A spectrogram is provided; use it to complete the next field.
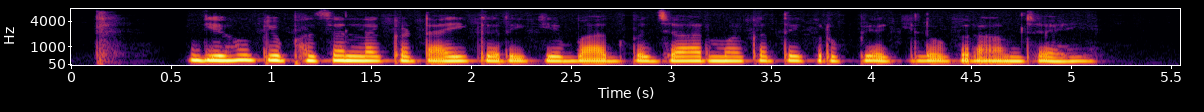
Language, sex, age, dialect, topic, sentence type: Chhattisgarhi, female, 56-60, Northern/Bhandar, agriculture, question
